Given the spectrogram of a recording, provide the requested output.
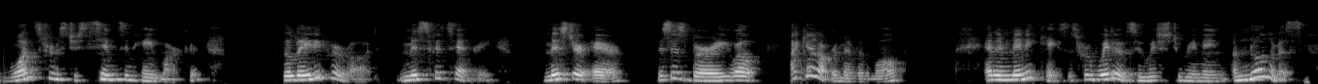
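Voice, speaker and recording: A woman playing a proud, indignant Regency gentlewoman in a radio play, speaking formally and emphatically in defence of her husband. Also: mid-range voice, big pitch swings, normal speed, highs cut off, lightly acted. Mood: emphatic, defensive.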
